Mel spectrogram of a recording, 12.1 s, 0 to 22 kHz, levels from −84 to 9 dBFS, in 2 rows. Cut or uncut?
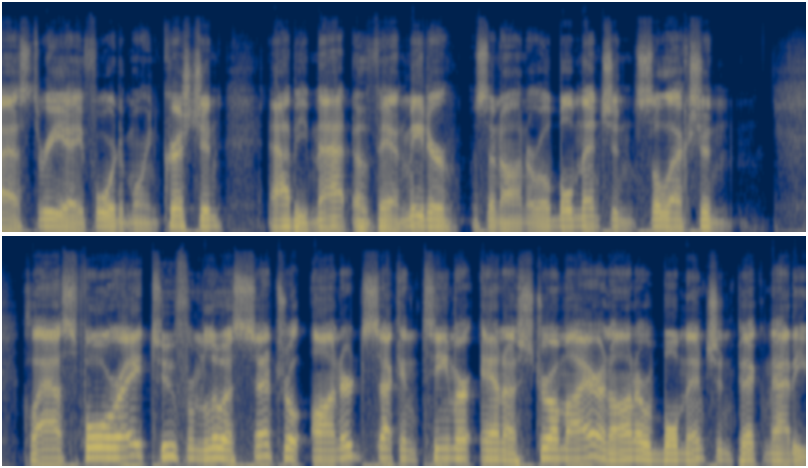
uncut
